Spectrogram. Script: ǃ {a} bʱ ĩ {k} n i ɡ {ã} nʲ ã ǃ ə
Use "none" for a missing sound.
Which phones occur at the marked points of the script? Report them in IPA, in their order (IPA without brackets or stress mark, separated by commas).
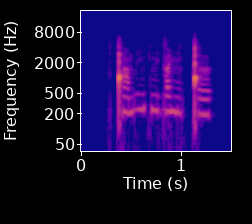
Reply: ã, k, a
